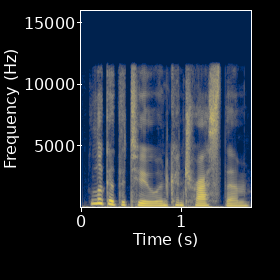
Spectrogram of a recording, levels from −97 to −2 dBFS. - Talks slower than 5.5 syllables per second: Yes, 5.2 syllables/s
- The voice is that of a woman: Yes, female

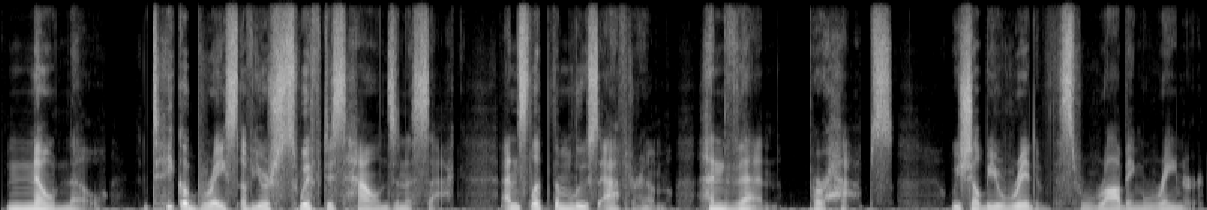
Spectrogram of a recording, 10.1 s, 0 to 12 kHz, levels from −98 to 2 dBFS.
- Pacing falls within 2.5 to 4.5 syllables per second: Yes, 4.4 syllables/s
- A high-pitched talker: No, low, 120 Hz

